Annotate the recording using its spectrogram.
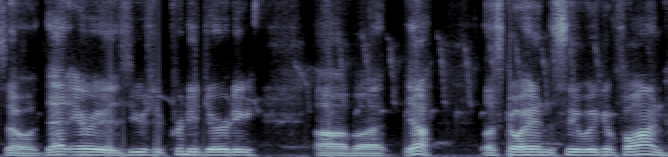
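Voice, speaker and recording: A man with a Southern accent, medium pitch and a fairly quick pace, in a very clean recording with a silent background. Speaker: litter cleanup streamer. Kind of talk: live stream narration. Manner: casual, filler-heavy.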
